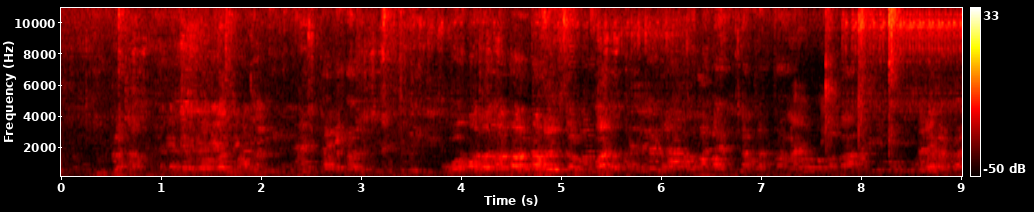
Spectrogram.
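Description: Several young women and men chat casually nearby, their voices overlapping.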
